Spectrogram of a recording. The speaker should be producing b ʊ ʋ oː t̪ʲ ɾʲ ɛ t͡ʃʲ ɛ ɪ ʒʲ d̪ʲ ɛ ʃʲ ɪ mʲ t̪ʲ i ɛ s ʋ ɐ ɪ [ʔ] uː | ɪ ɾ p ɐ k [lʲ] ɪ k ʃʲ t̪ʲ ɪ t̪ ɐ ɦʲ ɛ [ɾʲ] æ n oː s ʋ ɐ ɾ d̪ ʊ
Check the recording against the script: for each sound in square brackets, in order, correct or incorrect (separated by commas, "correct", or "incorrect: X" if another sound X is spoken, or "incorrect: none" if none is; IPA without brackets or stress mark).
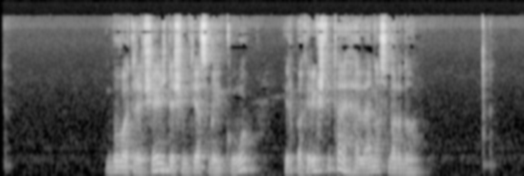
incorrect: k, incorrect: ɾʲ, incorrect: lʲ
